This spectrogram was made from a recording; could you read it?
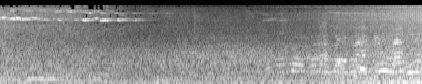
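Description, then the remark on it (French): A garbage truck's heavy engine rumbles, its low drone steady then growing louder toward the end as it pulls in bringing waste, with murmuring voices in the background. “Il y a un monsieur qui apporte, dans un camion poubelle, qui apporte des déchets.”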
